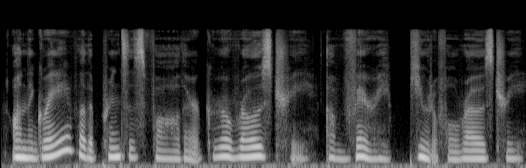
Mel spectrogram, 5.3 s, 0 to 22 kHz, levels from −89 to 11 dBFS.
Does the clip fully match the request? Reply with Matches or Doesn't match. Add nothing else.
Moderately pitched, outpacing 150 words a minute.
Matches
